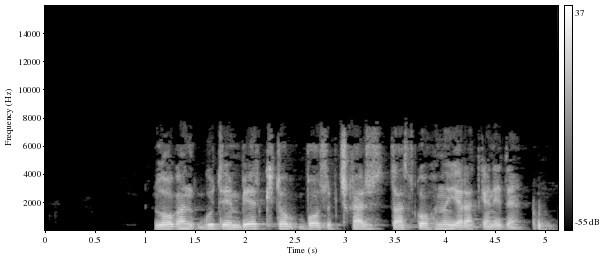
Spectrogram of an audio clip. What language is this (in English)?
Uzbek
